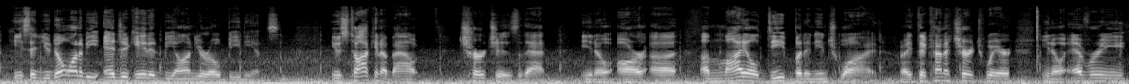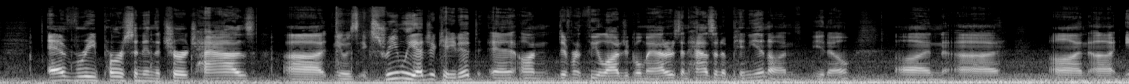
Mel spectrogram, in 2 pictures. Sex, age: male, 30-49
